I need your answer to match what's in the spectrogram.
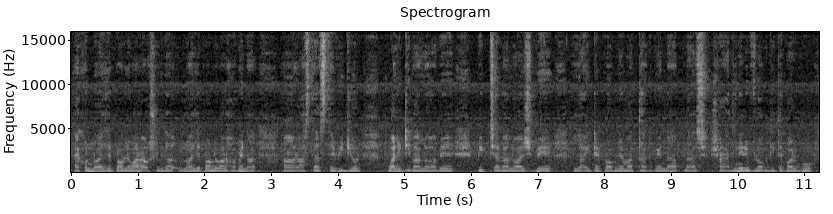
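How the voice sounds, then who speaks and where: Hoarse Bengali woman vlogger. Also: a little high, level tone, a little fast, noisy background. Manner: coaching a child through yoga, counting aloud. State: hoarse from a cold. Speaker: family vlogger. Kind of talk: casual vlog talk to viewers.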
